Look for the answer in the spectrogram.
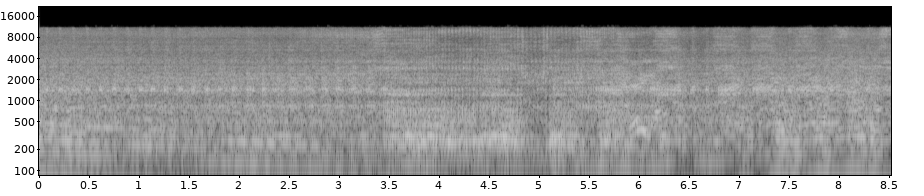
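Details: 50cc two-stroke scooter with a suspected lean condition: thin, buzzy idle sagging toward a stall, then holding on when the intake is covered, suggesting fuel feed to the float bowl is not the issue. Engine dying at idle.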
